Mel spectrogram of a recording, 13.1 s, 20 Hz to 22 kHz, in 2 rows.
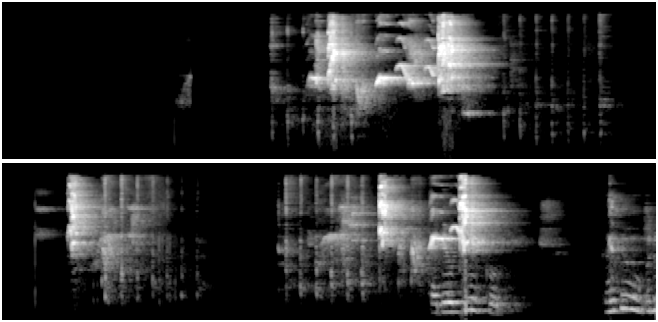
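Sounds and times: parrots chirping and squawking: 2.7 - 6.1, 6.9 - 8.7, 9.3 - 12.4.

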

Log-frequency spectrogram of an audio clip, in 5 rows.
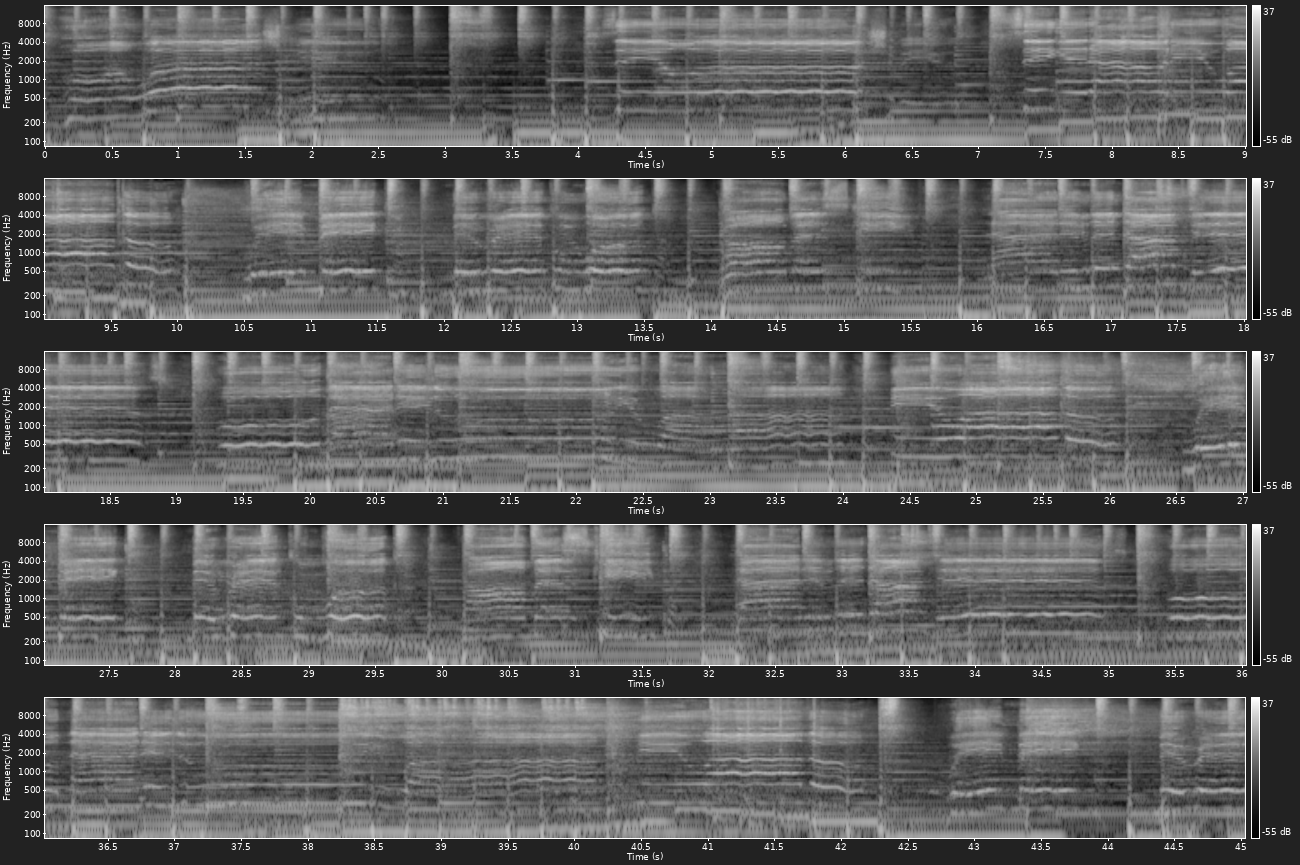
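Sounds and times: woman singing gospel song: 0.0 - 2.8, 4.0 - 45.0
live band with drums and keyboard: 0.0 - 45.0.

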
